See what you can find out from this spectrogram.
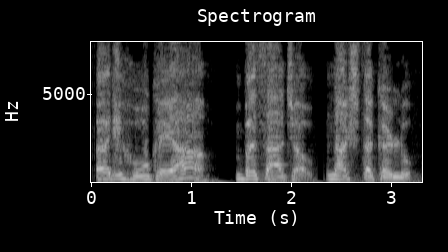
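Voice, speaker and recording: A woman's voice: mid-range voice, takes it slowly, far from the mic, noisy background, voice pushed down, natural voice. A woman voicing a middle-aged village mother-in-law who is kindly, commanding and affectionately scolding. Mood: warm, brisk.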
